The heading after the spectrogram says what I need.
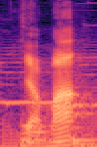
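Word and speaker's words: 山: modifying the following noun yama uh which means mountain uh accent on the second on the last syllable yama.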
